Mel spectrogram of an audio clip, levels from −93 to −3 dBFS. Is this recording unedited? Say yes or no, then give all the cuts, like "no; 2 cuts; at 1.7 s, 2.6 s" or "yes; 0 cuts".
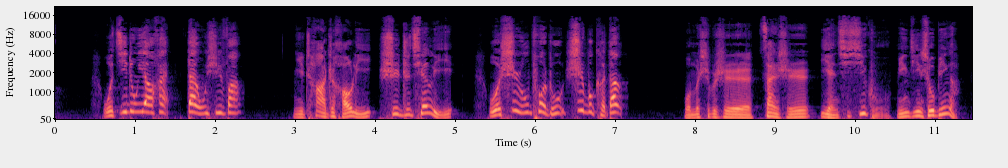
yes; 0 cuts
